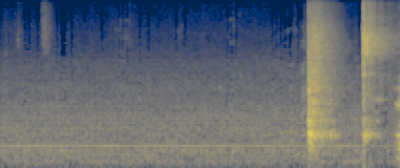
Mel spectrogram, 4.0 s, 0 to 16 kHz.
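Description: A faint steady hum, then about three seconds in, two loud, sharp clattering knocks half a second apart as a flexible 3D-printer build plate and its printed plastic parts are handled.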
